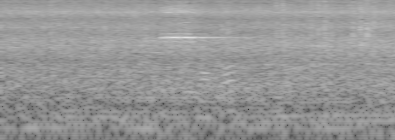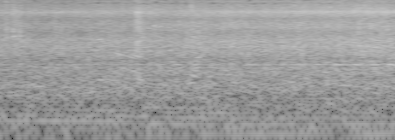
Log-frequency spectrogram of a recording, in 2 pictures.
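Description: A tractor engine rumbles as it drives through water.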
